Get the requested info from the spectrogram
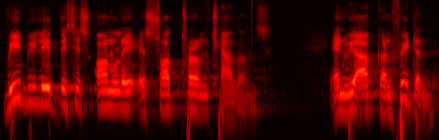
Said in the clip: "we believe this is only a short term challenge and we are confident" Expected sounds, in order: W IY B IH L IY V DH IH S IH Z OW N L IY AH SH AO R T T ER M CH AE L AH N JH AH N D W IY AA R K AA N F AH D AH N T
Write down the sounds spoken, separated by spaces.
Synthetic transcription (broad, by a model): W IY B IH L IY V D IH S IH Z OW N L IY AH S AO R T T ER M CH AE L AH N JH AH N D W IY AA R K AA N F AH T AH N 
